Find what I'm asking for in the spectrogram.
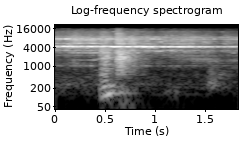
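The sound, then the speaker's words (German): Train arriving with its wheels squealing: a steady high metallic squeal runs throughout, with a louder burst of rumbling, grinding noise near the middle and a fainter swell toward the end. No voices. “unser Stevie, der reist immer mit dem Zug an.”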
